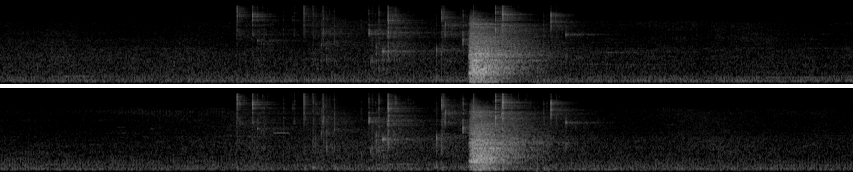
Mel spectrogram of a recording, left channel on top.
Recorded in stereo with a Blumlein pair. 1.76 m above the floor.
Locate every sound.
2.4 s dripping: 10° right, 0.6 m
4.7 s a gunshot: 70° left, 1.7 m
